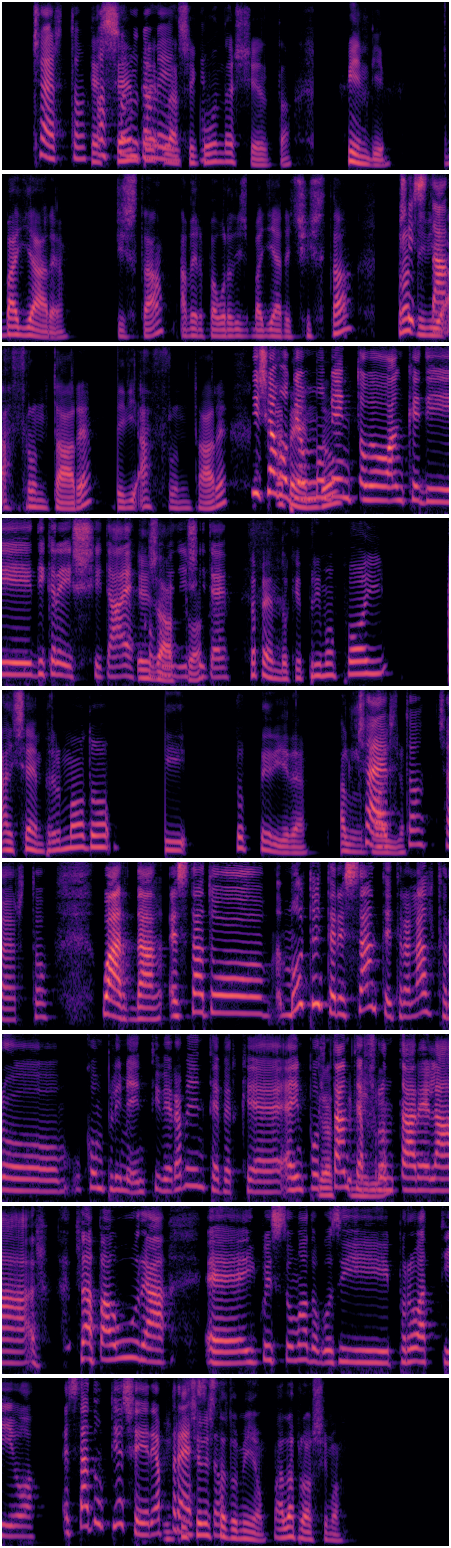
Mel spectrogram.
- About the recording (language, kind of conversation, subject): Italian, podcast, Come affronti la paura di sbagliare una scelta?
- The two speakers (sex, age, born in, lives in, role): female, 60-64, Italy, Italy, host; male, 20-24, Italy, Italy, guest
- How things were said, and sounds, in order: chuckle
